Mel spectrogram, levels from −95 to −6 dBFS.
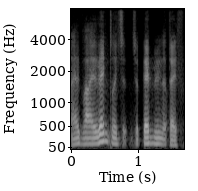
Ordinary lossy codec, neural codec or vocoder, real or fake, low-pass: none; codec, 16 kHz, 0.5 kbps, FreqCodec, larger model; fake; none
